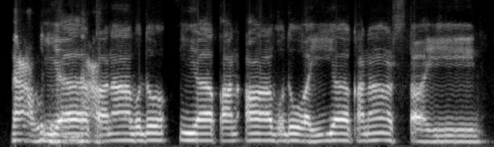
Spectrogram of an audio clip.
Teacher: যে আইনটা কিন্তু গলার মাঝখান থেকে আসবে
